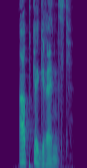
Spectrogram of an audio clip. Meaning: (verb) past participle of abgrenzen; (adjective) demarcated, delimited, separate
- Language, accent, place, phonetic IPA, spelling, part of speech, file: German, Germany, Berlin, [ˈapɡəˌɡʁɛnt͡st], abgegrenzt, adjective / verb, De-abgegrenzt.ogg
